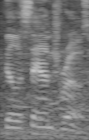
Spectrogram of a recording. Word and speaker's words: Dalessandro's: How do you pronounce it? Dalessandro's? Dalessandro's.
